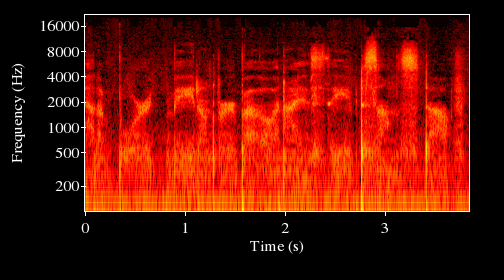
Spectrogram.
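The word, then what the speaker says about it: VRBO: So, I've actually I was using the website VBO. I don't know if it's pronounced Verbbo. I think that's how I think you're supposed to say Verbbo, but I always say VBO.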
